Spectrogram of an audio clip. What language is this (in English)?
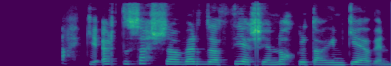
Icelandic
